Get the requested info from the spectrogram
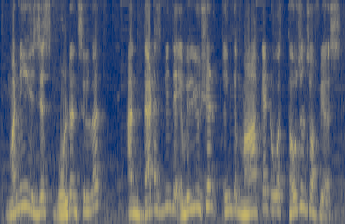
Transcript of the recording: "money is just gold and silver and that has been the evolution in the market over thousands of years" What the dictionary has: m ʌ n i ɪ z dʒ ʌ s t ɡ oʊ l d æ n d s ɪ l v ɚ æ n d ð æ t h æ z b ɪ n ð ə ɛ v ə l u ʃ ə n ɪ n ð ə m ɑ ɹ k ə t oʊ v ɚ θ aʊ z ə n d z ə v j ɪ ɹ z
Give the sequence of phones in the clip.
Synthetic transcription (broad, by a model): m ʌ n i ɪ z dʒ ʌ s t ɡ oʊ l d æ n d s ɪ l v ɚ æ n d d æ t h æ z b ɪ n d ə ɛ v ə l u ʃ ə n ɪ n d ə m ɑ ɹ k ə t oʊ v ɚ t aʊ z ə n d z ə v j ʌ ɹ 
